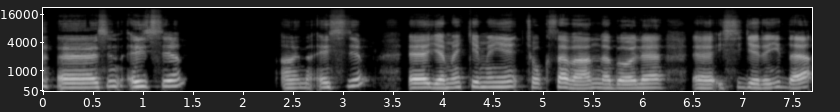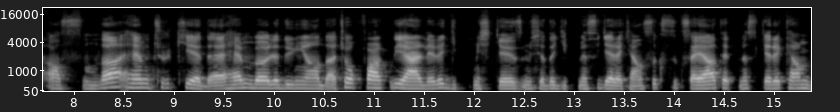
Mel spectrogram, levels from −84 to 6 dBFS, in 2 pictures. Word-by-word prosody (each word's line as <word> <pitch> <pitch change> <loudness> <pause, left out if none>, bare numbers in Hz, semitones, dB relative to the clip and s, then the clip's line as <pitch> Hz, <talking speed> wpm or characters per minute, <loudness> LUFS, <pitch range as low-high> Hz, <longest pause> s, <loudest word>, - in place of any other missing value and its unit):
Eee, 205 +1 +5
şimdi 260 +2 -4
eşim 260 +2 +3 1.0
aynen 195 +2 -4
eşim, 230 +8 -2 0.5
eee, 200 - +7
yemek 205 +3 +5
yemeyi 230 +1 0
çok 210 -2 -5
seven 190 -3 +3
ve 185 -1 0
böyle, 195 +2 +3 0.3
eee, 180 0 +1
işi 200 +3 -9
gereği 200 +2 -1
de 185 0 +5 0.2
aslında 165 +6 -1
hem 200 -2 -3
Türkiye'de 190 - -4
hem 185 +2 -3
böyle 180 0 +1
dünyada 170 -2 -4
çok 205 -2 -3
farklı 190 0 +1
yerlere 165 -1 +2
gitmiş, 165 -2 -11
gezmiş 160 0 -5
ya - - -6
da 165 - -4
gitmesi 160 +2 -10
gereken 150 -3 -1
sık 190 +5 -11
sık 180 - -15
seyahat 170 +2 +2
etmesi 175 +1 -8
gereken 170 +1 -3
185 Hz, 140 wpm, -24 LUFS, 170-205 Hz, 1.0 s, eee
